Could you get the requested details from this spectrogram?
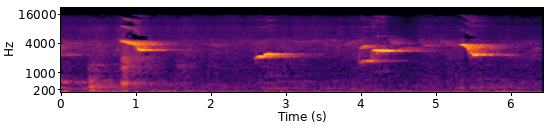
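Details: Red-cowled Cardinal singing the slow 'flauta alagoano' song style: four clear whistled phrases, each a bright descending slur that levels into a sustained tone, spaced about one and a half seconds apart, over a faint low background hum.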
